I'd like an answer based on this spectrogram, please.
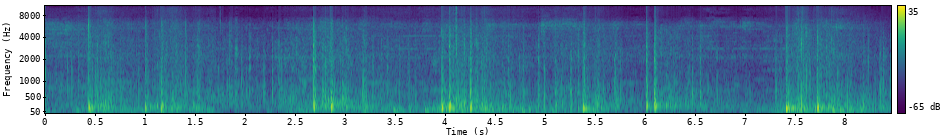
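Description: Fireworks display: aerial shells bursting in quick succession, a dense run of bangs and crackles with heavier bangs every one to two seconds.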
